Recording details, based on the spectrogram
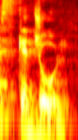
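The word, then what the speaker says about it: schedule: Correct pronunciation जो है American में स्केड्यूल, ब्रिटिश में शेड्यूल, तीसरा कुछ भी नहीं है।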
